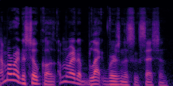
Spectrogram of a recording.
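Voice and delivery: ordinary talk

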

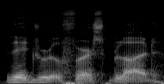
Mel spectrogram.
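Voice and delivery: low, slow, soft attempt at a gruff action hero; a clumsy stab at the Rambo line; movie quote growled quietly in slow motion; bad Rambo impression. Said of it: "there's nothing I'm worse at than impressions".

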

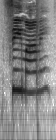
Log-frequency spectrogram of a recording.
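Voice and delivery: high, loud imitation of a little girl; triumphant child. Granddaughter showing her mother she was right, triumphant child. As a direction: mimic a child proving her point.

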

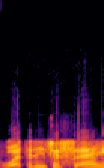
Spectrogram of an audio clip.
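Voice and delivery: high, incredulous What did he just say. Retold or imitated. People hearing Rudy's idiotic statement, high incredulous question. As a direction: pitch shooting up in mock disbelief. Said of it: "everybody's like".

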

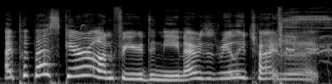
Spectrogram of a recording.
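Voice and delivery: real teary laughter; laughing through tears. Real, not acted. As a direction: laugh it off, half crying. Laughing, teary after emotional moment.

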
